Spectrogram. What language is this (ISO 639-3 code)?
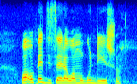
ven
